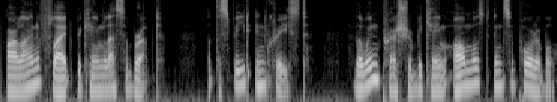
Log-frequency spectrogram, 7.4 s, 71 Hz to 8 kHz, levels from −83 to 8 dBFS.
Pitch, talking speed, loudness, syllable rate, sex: 135 Hz, 135 wpm, -20 LUFS, 5.2 syllables/s, male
